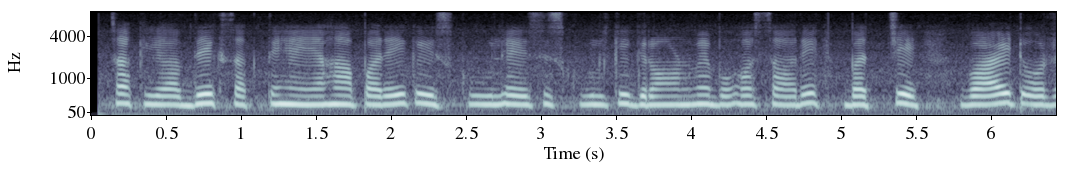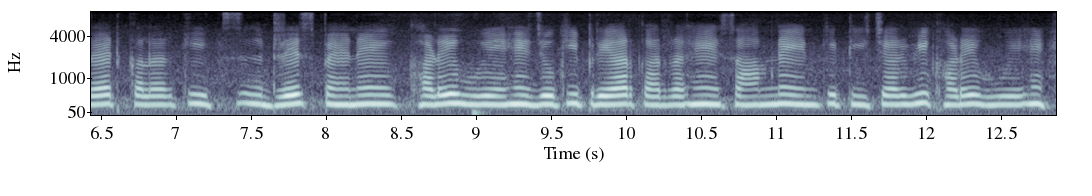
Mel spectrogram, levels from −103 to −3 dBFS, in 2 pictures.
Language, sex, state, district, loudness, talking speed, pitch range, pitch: Hindi, female, Uttarakhand, Tehri Garhwal, -22 LUFS, 185 wpm, 210-225 Hz, 215 Hz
